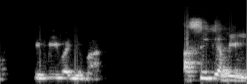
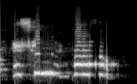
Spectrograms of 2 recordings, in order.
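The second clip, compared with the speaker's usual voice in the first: high, whimpering excuse; whiny complainer. Retold or imitated. Mocked complainer answers the preacher.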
